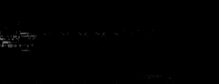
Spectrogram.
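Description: Hermit Thrush: a bright, high opening note slides into a wavering, flute-like phrase that rings on and slowly fades, with a faint low hum beneath.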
